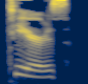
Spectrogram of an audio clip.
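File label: "tears", British English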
